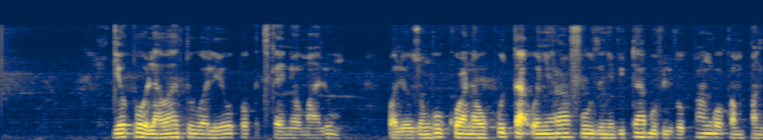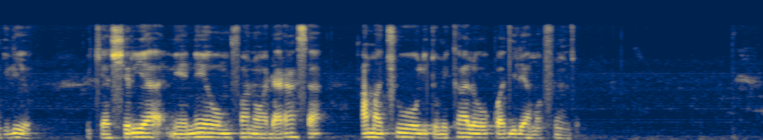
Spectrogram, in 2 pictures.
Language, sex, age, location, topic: Swahili, male, 18-24, Dar es Salaam, education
